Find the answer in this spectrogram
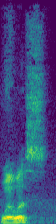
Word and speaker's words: Willys: it's pronounced Willis. I did not know that. Yeah, What it's I the like George, G? I thought yeah, it was like Willy apostrophe S, like, possessive.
